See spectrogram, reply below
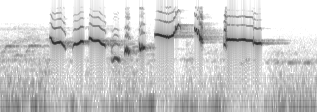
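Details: Oriental magpie-robin singing in a lure recording meant to restart a sulking bird. Varied whistled phrases, some flat and some swooping, include a low dipping note and a bright upward slur, followed by a long level whistle.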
